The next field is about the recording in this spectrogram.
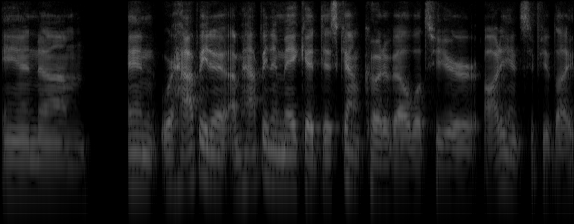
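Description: A man with an American accent and a plain, everyday voice talks at a moderate pace with a fairly low pitch and fairly even intonation. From California, San Jose. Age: 50s. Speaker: chef and seasoning company founder. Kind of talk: casual interview chat.

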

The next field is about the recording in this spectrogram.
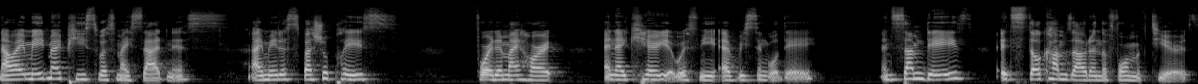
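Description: A woman at a moderate pace with very even loudness, on a very clean recording with a silent background. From born in Iran, raised in Canada from age 13. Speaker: planetary geology PhD student. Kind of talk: live storytelling.

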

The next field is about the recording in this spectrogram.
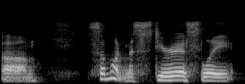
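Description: The voice carries a Californian accent. It moves at a fairly slow pace. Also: woman. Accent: Californian American. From US West Coast, San Diego. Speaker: cartoonist and writer. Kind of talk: casual interview. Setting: Skype call.

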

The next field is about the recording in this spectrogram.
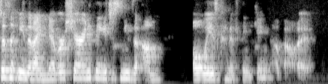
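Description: A woman talks in a normal speaking voice with an American accent. Her pitch variation is ordinary. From Pennsylvania. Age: 30s. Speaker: former news anchor, podcaster. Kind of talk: interview.

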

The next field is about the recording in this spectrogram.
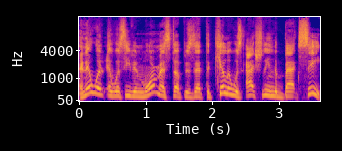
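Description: Delivered at a fairly quick pace with very wide pitch swings and an animated tone, the voice has a dry, close sound with no echo on a very clean recording with a silent background. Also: man. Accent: New York. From Brooklyn, New York, Haitian household. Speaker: podcast co-host, comic book artist. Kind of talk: casual chat.

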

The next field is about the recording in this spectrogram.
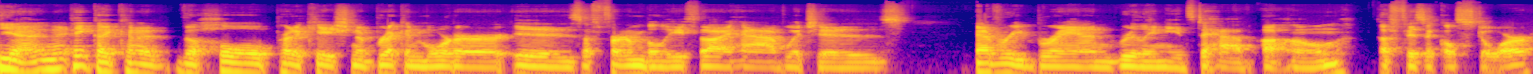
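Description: A man with a normal speaking voice talks at a fairly slow pace. His pitch is fairly low, with ordinary pitch variation. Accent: American. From US South, Atlanta. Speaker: retail company founder. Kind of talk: interview conversation.

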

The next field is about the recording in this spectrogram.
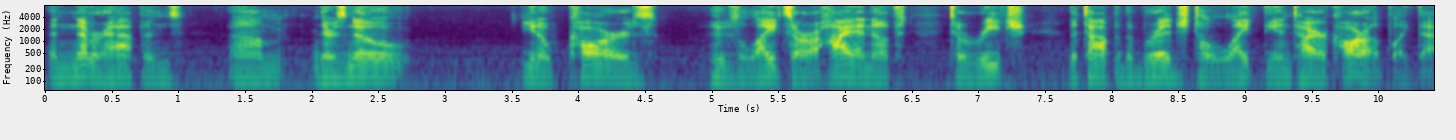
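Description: Over a silent background in a very clean recording, a man speaks at a moderate pace in a medium pitch, somewhat breathy, with fairly even intonation. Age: 30s. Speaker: listener sharing experience. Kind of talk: testimony. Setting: recorded voice message. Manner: halting.

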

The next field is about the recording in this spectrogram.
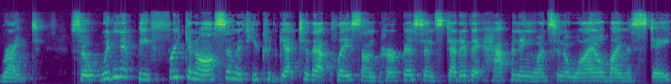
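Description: A woman with an unremarkable speaking voice talks at a fairly quick pace with lively intonation. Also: fairly high pitch for a woman. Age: 50s. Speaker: happiness coach. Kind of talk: casual interview.

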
